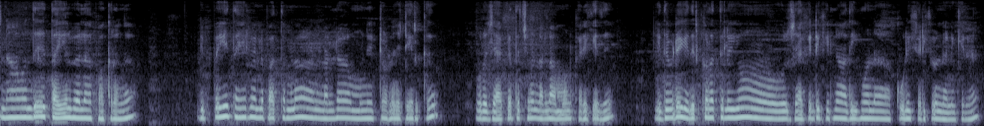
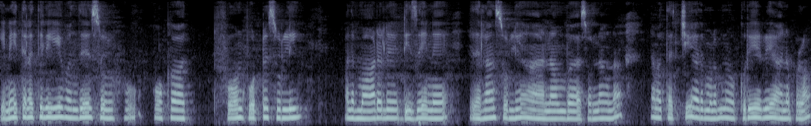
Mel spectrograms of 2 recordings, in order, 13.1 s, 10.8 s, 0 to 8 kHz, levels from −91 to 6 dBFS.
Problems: background sounds at intervals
